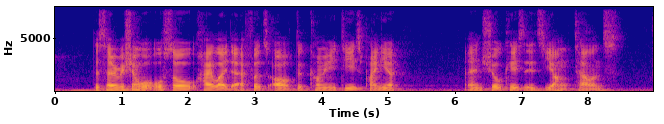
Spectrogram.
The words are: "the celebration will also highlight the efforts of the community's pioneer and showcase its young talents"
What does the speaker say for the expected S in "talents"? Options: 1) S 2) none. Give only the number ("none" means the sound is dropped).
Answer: 1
